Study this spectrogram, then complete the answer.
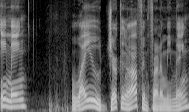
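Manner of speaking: put-on, disapproving voice of a pet. Comedian working on a bit voicing his rescued pet from Mexico, put-on pet voice. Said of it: "So the voice I do".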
